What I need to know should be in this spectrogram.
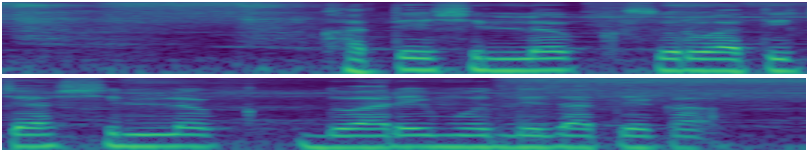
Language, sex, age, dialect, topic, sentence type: Marathi, male, 18-24, Standard Marathi, banking, question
